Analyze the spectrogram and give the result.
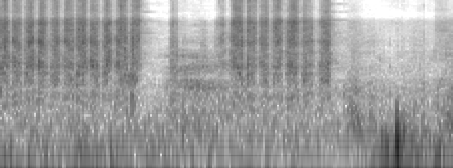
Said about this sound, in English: So by giving them a good rub around the edges,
